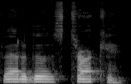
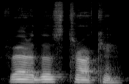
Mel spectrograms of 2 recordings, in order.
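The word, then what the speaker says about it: Pferdestärke: 가끔 가다가 1PS를 묻는데 PS는 독일식 발음이에요. 그래서 페르드 이건 한 칸 띄우지 말고 붙여 쓰세요. 페르드 스트라케. 그래서 페르드가 말인가요? 그 다음에 스트라케가 힘인가요? 그래서 두 개 붙여 써서 페르드 스트라케.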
